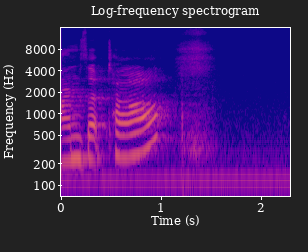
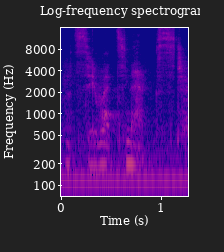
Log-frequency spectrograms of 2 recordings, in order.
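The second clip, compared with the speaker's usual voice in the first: whisper; 7 semitones lower, 19 dB quieter than usual. Real, not acted. Aside while turning page.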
